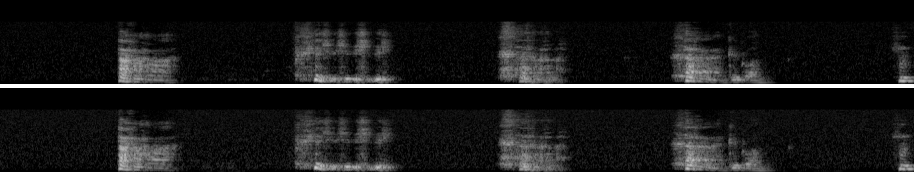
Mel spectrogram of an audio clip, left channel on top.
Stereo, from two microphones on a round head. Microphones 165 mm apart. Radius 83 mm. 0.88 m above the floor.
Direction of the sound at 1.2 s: 5° right (ahead or behind).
